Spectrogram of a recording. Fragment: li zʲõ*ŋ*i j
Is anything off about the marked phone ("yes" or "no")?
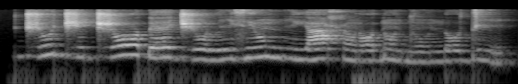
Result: no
